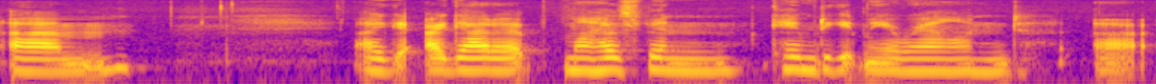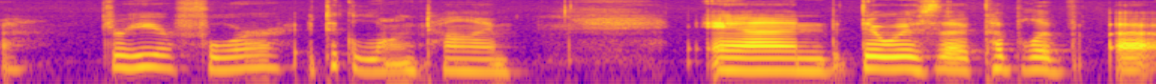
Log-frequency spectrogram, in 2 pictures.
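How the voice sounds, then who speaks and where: Speaking haltingly and informally, a woman tired from dental surgery updates listeners on her situation. Her mid-range voice is slightly hoarse, and the swelling in her mouth along with new teeth impedes her speech a bit.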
